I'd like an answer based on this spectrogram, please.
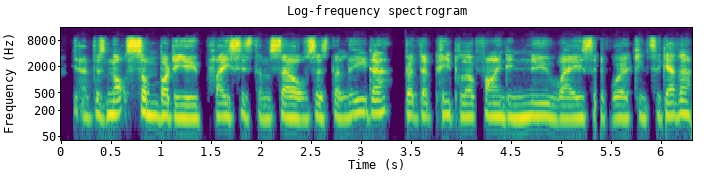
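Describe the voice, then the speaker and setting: A somewhat breathy, fairly high male voice at a fairly quick pace with fairly even intonation, dry and close with no echo, against a quiet background. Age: 60s. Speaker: newspaper editor and author. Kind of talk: podcast interview.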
